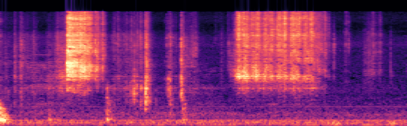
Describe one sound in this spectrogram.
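Small rhinestones rattle and slide in a plastic dish.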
